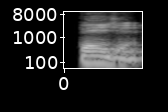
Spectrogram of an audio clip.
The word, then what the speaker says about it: Bagent: Bagent.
